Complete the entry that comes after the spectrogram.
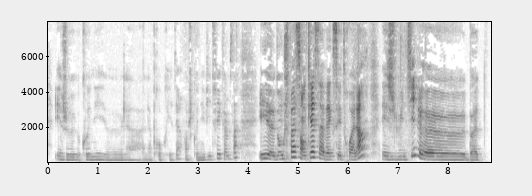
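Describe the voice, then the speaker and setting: A woman's somewhat breathy voice in a slight Norman accent, fairly low in pitch, with lively intonation, a fairly slow pace and big swings in loudness. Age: 30s. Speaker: knitting vlogger. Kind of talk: casual vlog chat. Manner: hesitant, many fillers.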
